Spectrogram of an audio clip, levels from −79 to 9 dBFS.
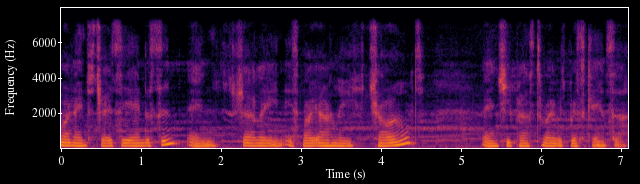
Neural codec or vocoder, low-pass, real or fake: codec, 16 kHz, 16 kbps, FreqCodec, smaller model; 7.2 kHz; fake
